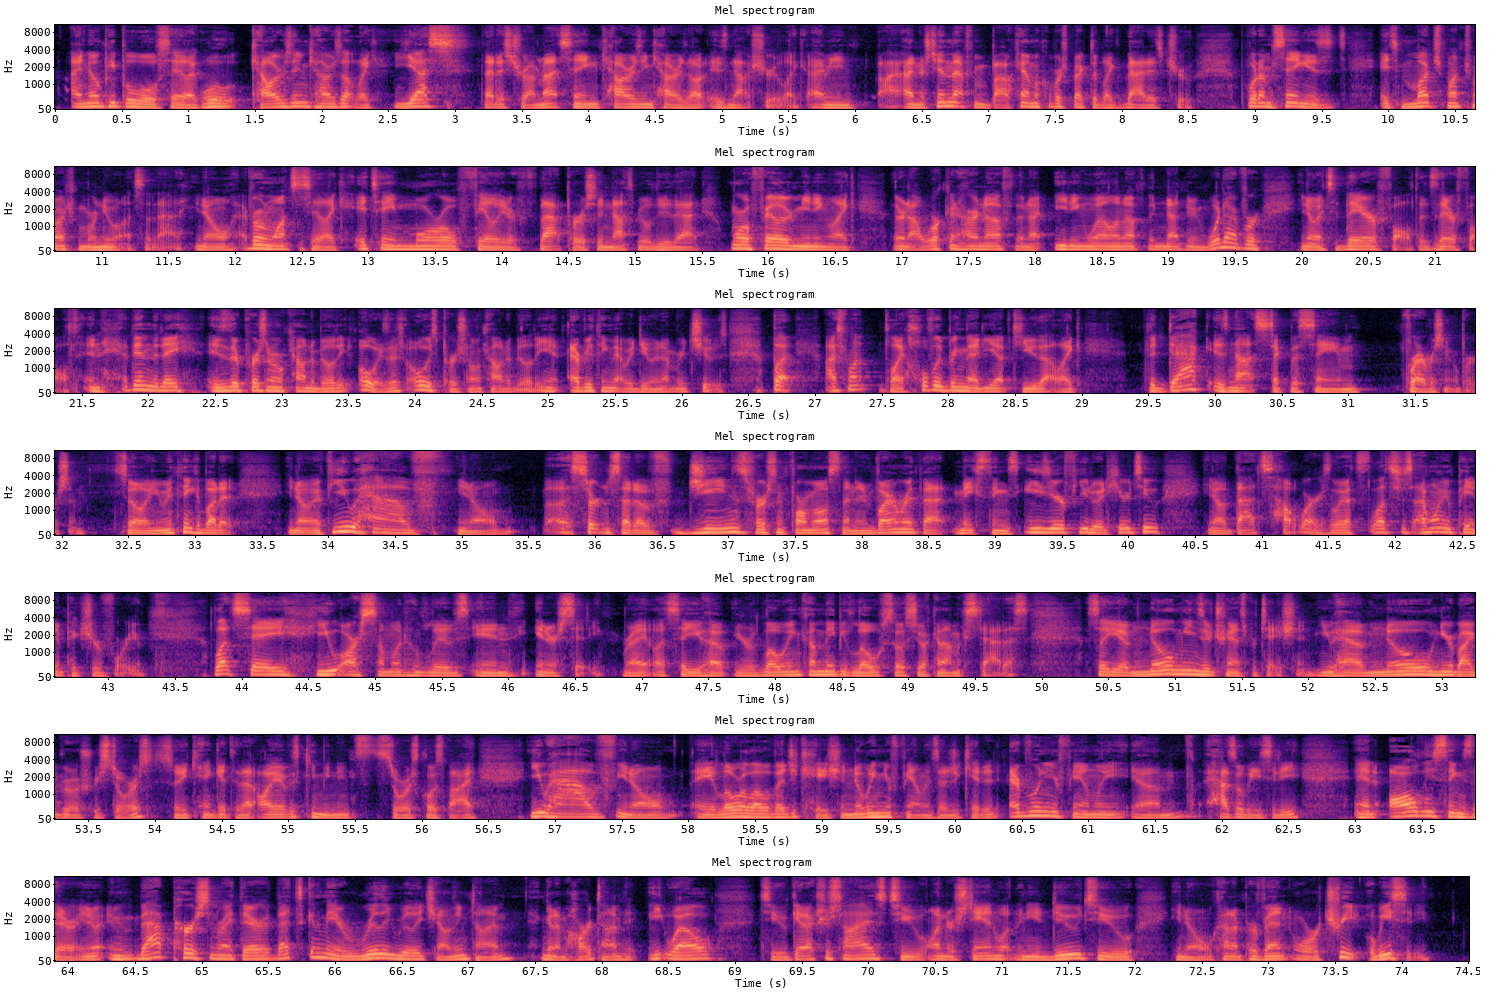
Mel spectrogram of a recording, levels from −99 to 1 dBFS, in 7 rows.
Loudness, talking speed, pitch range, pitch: -25 LUFS, 260 wpm, 100-130 Hz, 115 Hz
